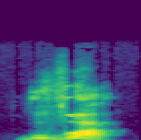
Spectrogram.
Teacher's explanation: it's pronounced somewhere between a V and a W.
